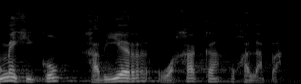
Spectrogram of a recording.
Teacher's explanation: el fonema velar sordo y fricativo que se asimila a la J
